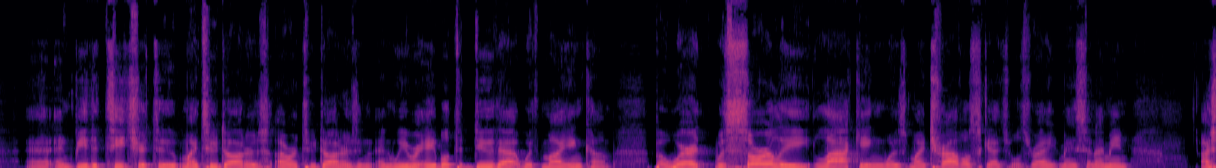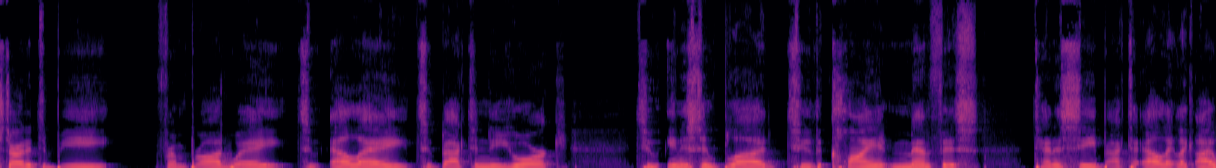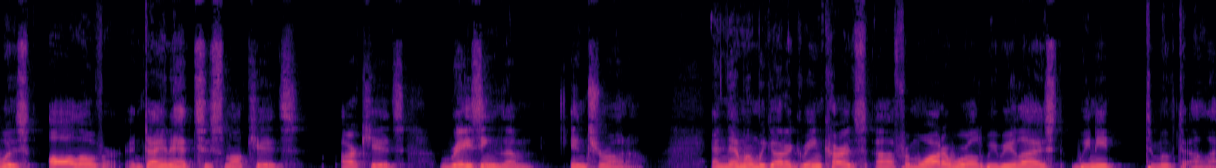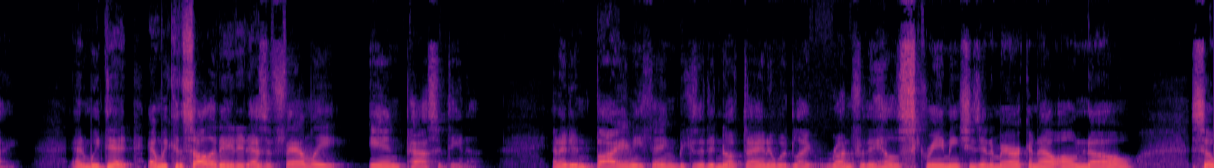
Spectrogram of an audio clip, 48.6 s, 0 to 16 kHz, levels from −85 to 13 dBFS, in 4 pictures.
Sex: male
